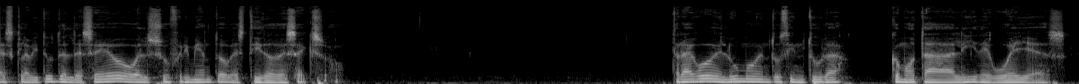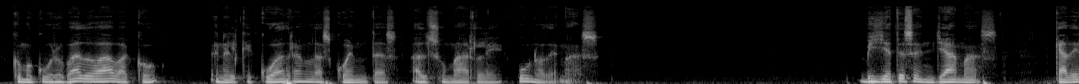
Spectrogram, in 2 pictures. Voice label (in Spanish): poema original voz del autor; Tahalí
